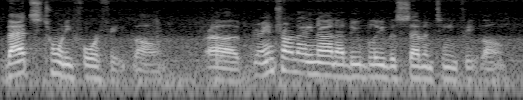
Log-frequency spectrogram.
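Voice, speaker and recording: A middle-aged man giving a casual, unscripted hobby explainer, halting and often repeating himself as he circles back to his points. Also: mid-range voice, animated, darkish tone. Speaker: radio hobbyist video host. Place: outdoors in a yard. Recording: outdoor noise with insects and traffic.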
